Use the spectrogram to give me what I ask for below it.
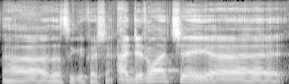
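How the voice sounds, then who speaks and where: A man's voice: fairly low pitch, lively intonation, unhurried, smooth. A man co-hosting a film podcast who keeps laughing through his answers in a casual chat. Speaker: podcast co-host.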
